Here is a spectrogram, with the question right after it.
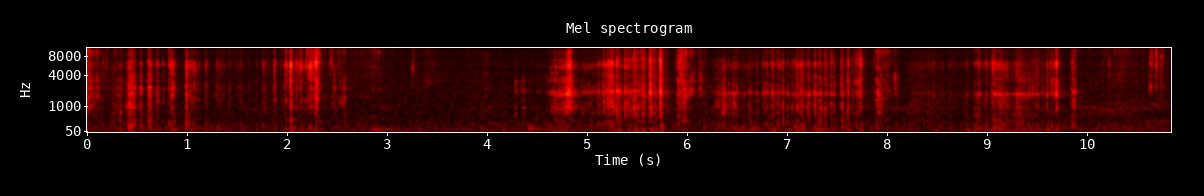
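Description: A solid, dry yellow bar soap held in the fingers has flakes shaved off its edge and face with a utility knife blade. The result is quiet, bright, crisp scraping strokes that come in short bursts with brief pauses, with almost no low end and no ring after each stroke.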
